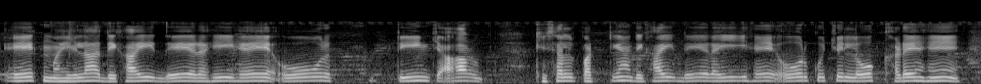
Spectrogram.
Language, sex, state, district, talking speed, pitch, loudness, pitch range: Hindi, male, Bihar, Jahanabad, 120 wpm, 165 Hz, -19 LUFS, 155-170 Hz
